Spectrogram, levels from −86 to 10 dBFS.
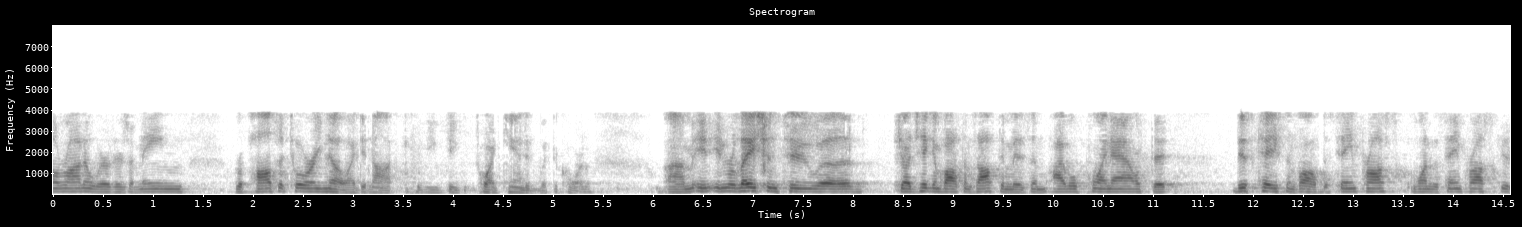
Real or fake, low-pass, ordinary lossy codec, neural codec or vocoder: fake; 7.2 kHz; AAC, 16 kbps; codec, 16 kHz, 2 kbps, X-Codec, WavLM features, trained on Multilingual LibriSpeech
